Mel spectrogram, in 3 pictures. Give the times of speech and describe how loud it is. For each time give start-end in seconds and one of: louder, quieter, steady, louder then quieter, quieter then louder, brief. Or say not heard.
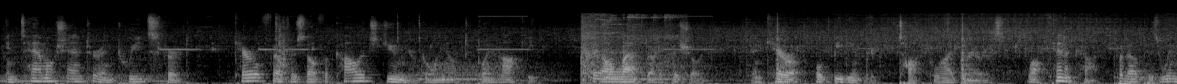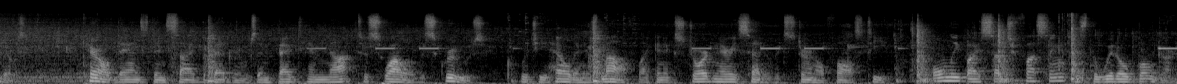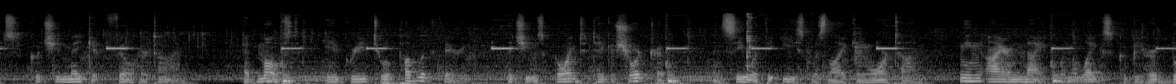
0.1-35.2 steady.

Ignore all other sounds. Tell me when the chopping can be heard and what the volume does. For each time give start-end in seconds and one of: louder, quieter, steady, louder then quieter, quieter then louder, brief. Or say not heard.
not heard.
